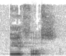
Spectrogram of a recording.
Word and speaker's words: ethos: correctamente esta palabra griega, la TH en el griego se pronuncia como la TH en el inglés, o sea, como una Z, ¿sí? Entonces, esto se lee ethos.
